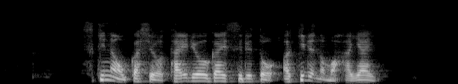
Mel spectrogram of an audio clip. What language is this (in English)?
Japanese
